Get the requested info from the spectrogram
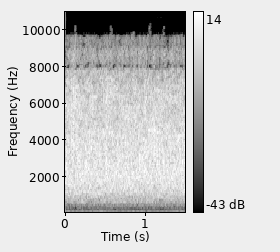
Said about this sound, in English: You get it right away in the theater, and you can tell how this opening night audience feels. They're on their feet. It's a standing ovation for Angela Lansbury, and Broadway has another smash hit.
